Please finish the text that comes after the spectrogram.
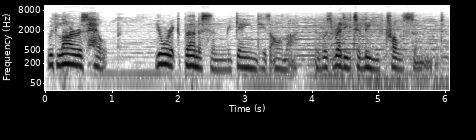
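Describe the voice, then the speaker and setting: A man's voice: fairly high pitch, steady tone, measured pace, a little mellow. A man narrating a fantasy video game as a dramatic storyteller, reading a scripted tale. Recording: muffled game audio under music.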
